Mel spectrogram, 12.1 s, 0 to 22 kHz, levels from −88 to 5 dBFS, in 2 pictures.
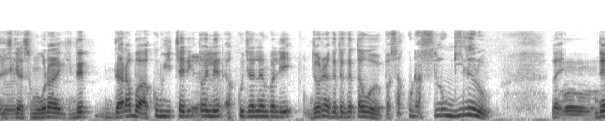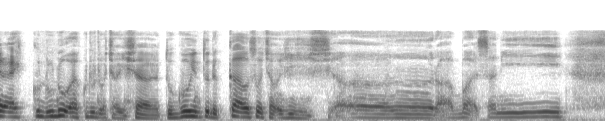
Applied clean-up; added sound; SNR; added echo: none; none; none; none.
